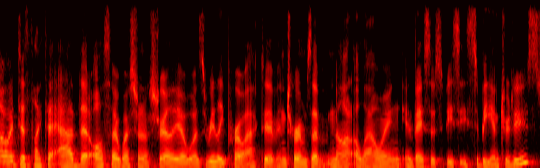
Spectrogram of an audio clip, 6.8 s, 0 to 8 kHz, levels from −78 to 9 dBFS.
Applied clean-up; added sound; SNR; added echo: none; none; none; none.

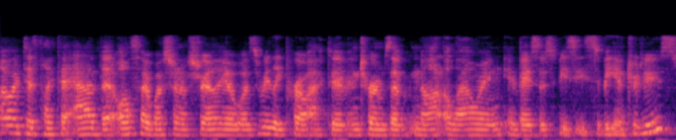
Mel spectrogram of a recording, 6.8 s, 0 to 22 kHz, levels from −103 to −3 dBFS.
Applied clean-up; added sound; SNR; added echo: none; none; none; reverberation time 0.2 s.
